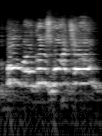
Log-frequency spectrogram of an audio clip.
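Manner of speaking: staged excitement. Acted. Magic reveal to kids.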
